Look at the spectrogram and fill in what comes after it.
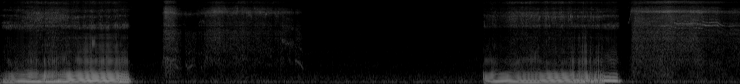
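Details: A brindle French Bulldog snoring as loudly as a middle-aged man: two long, loud, rattling snores on breathing in, each followed by a softer breath out; heavy snoring typical of a flat-faced dog.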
